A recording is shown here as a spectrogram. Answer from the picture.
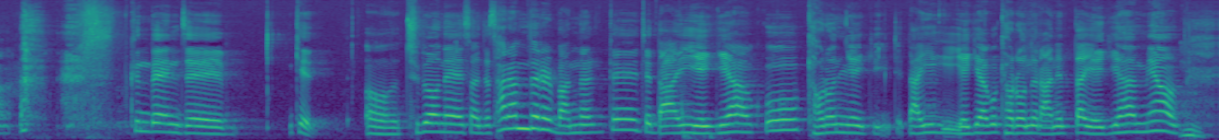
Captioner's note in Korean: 질문자 웃음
